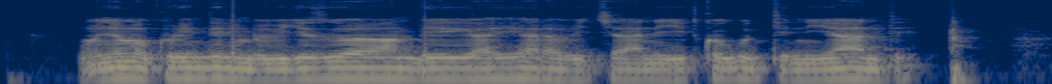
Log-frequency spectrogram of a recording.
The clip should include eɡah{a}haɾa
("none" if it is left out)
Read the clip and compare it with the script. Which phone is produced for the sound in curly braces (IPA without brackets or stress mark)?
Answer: i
